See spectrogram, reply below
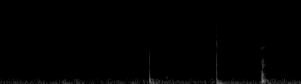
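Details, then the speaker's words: Pet raccoon with hiccups, heard while playing with a blanket. "Billy has the hiccups yeah got hiccups"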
